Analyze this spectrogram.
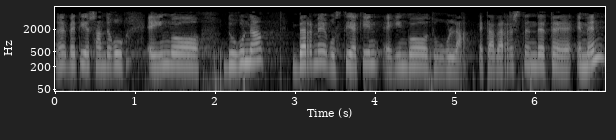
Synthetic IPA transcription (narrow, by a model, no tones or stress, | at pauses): be̞t̪ie̞sand̪uɣ̞ue̞ɣ̞iŋɡo̞ðuɣ̞una | be̞ɾme̞ɣ̞ust̪iekine̞ɣ̞iŋɡo̞ðuɣula̰e̞t̪aβe̞rest̪e̞nd̪et̪eme̞n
